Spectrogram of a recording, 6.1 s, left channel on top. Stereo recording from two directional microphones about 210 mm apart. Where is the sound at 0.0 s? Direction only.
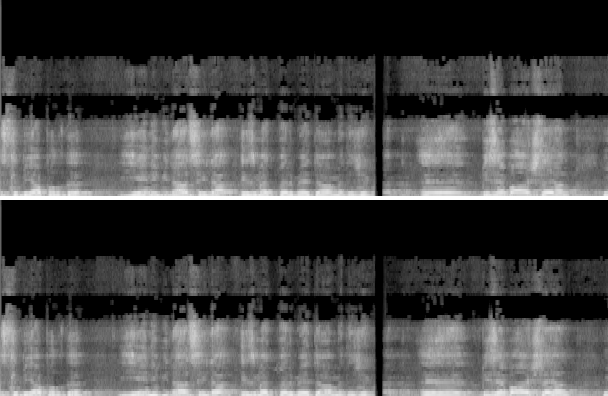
50° right (ahead or behind).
